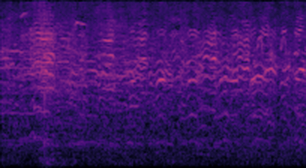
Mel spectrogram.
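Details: Black-legged kittiwake colony on a headland during the chick-feeding season: many overlapping, nasal, rising "kittiwake" calls pour out continuously as a dense chorus, agitated by herring gulls flying over the nests.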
